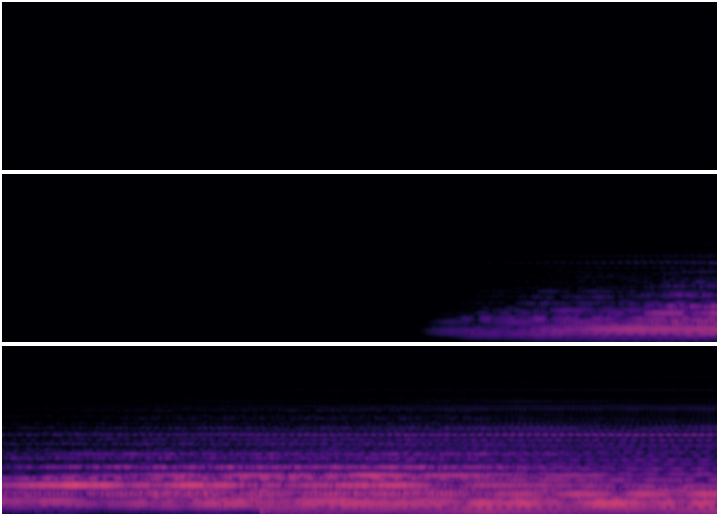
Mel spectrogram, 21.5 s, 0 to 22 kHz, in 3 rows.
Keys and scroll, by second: 7.4 z, 13.3-14.5 typing, 15.4 Return, 16.5 z.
